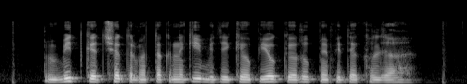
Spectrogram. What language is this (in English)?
Magahi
